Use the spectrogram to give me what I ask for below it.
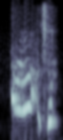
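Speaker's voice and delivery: high squealing laugh breaking out; burst of laughter. Real, not acted. Reader cracking up at her own plot, squealing laugh. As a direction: crack up at the love triangle.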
